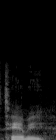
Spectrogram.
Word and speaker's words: Tamme: excuse me ta Mme I think it's Tammy if it's pronounced the same way that Jacob Tamme beats a tight end in the NFL all right Annie maybe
